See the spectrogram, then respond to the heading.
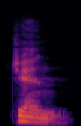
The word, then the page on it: gen: Australian English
